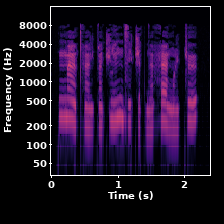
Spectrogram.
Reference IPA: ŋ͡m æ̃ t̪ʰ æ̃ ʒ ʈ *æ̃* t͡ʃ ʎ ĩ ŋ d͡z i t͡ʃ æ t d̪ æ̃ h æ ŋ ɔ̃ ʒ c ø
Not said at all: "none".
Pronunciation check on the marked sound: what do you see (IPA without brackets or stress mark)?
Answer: æ̃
